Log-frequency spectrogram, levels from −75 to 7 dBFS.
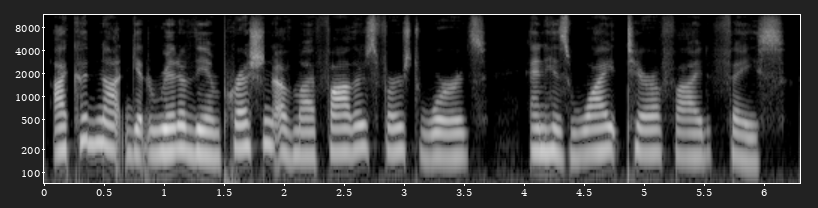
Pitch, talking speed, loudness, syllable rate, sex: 185 Hz, 170 wpm, -17 LUFS, 4.2 syllables/s, female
